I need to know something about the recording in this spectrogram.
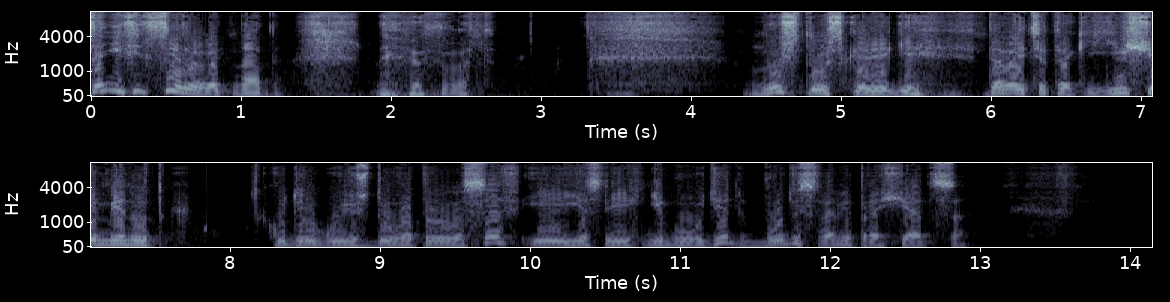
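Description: A middle-aged man speaks calmly through a microphone on an online call.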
